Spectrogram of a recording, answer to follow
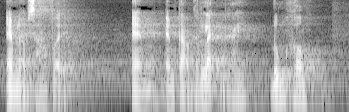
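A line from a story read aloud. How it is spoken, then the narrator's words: Plain. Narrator (Vietnamese): Cường hỏi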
